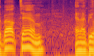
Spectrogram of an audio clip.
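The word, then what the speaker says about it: Thyme: is the last one Tim yeah how do you spell that t h y m h Yeah Tim okay that makes sense yeah that's what my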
